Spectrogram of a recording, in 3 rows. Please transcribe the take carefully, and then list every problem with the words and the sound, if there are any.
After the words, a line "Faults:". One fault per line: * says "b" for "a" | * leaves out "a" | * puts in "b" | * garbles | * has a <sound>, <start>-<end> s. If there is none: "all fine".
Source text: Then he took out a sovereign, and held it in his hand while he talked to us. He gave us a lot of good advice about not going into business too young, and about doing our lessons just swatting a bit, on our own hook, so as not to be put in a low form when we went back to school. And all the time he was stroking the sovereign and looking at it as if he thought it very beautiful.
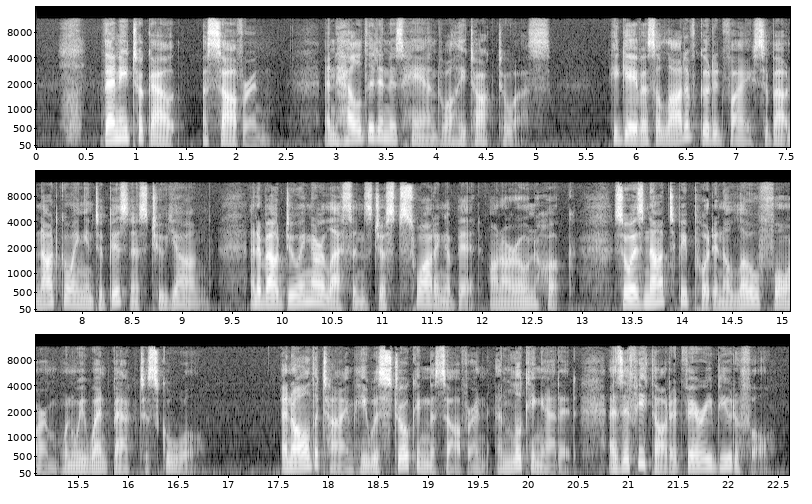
Then he took out a sovereign, and held it in his hand while he talked to us. He gave us a lot of good advice about not going into business too young, and about doing our lessons just swatting a bit, on our own hook, so as not to be put in a low form when we went back to school. And all the time he was stroking the sovereign and looking at it as if he thought it very beautiful.
Faults:
* has a sniff, 0.2-0.5 s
